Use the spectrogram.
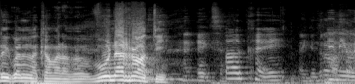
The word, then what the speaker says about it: Buonarroti: doble R, entonces sí tiene que sonar Buonarroti.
